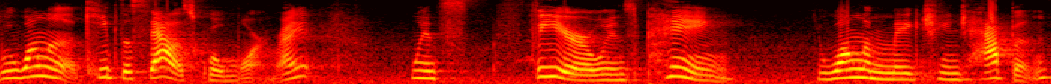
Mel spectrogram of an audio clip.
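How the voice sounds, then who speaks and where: A woman talks in a Sichuan accent at a fairly slow pace. Her high voice has lively intonation. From China, Sichuan. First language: Sichuanese Chinese. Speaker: conference speaker. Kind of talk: audience Q&A.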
